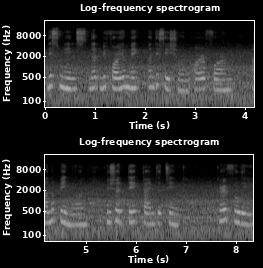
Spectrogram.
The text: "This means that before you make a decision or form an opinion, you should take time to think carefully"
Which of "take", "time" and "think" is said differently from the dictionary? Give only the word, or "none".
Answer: think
